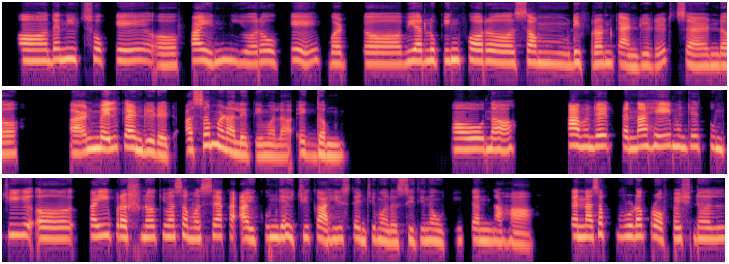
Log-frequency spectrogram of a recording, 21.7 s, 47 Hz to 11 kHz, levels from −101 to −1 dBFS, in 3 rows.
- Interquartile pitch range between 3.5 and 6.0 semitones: Yes, average, 3.8 semitones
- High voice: Yes, high, 235 Hz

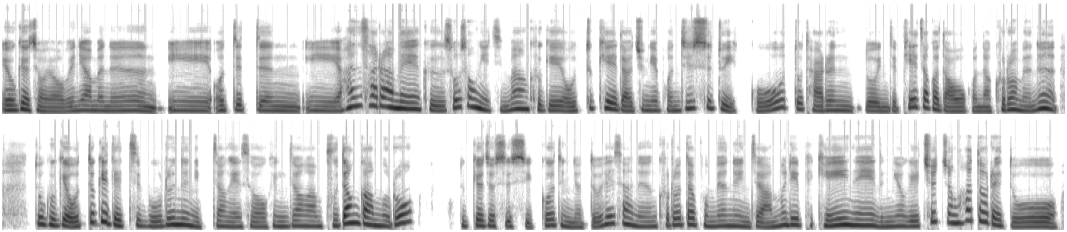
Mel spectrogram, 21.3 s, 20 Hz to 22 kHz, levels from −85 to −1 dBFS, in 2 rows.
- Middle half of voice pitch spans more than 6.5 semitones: No, wide, 5.5 semitones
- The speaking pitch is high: No, medium, 180 Hz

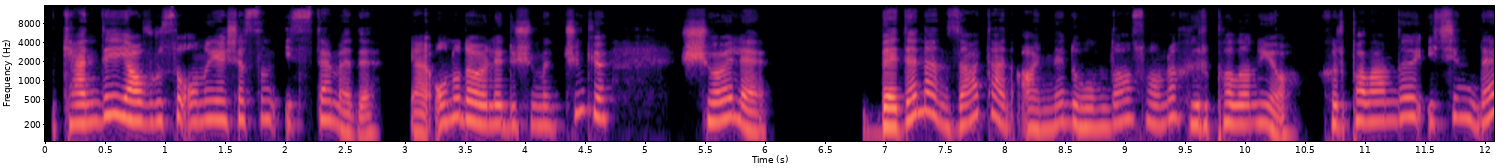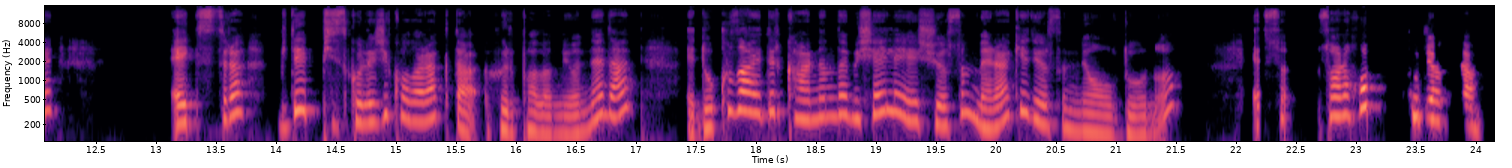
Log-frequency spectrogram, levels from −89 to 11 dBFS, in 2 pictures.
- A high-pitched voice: Yes, high, 225 Hz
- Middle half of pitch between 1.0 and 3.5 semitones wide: No, average, 5.3 semitones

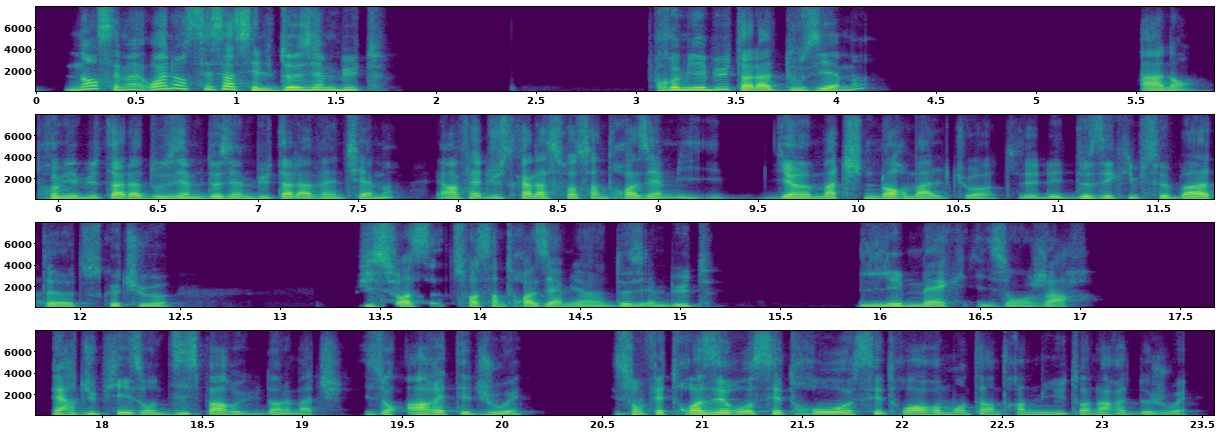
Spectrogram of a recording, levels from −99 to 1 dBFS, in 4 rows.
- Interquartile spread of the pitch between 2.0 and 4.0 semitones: No, average, 4.7 semitones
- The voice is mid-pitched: Yes, medium, 150 Hz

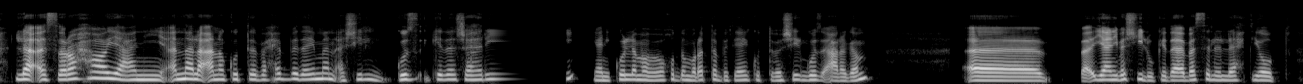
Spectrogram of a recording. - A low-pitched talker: No, high, 215 Hz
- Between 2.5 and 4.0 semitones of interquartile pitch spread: Yes, average, 3.1 semitones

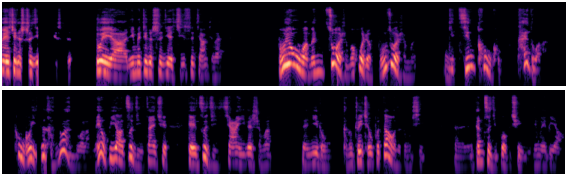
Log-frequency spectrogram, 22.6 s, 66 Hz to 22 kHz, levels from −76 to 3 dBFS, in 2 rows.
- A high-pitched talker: No, medium, 160 Hz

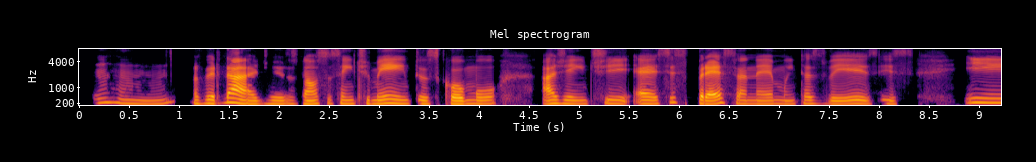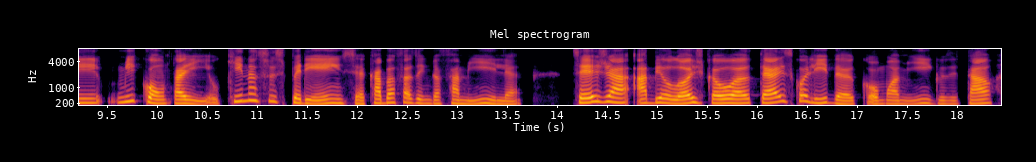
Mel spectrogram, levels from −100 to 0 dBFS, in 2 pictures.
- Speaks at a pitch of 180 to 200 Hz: Yes, medium, 185 Hz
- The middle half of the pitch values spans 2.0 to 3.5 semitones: No, average, 4.1 semitones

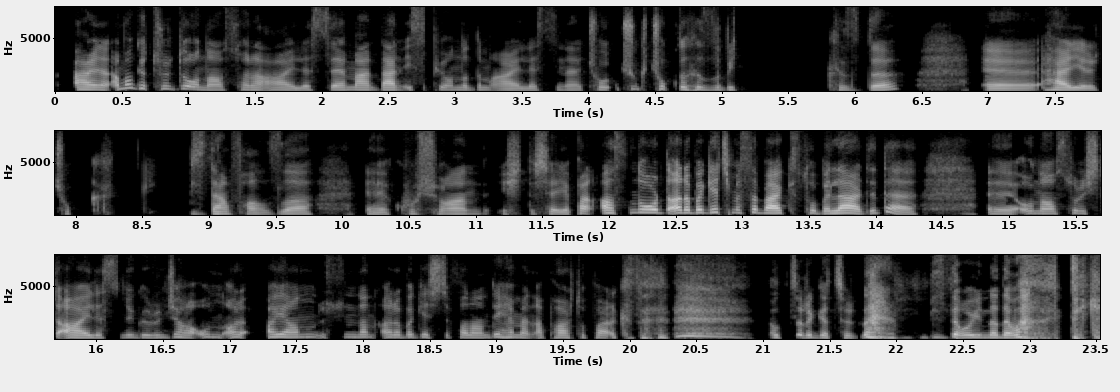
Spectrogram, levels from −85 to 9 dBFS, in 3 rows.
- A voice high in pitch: Yes, high, 200 Hz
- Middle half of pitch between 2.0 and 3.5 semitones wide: No, average, 4.4 semitones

